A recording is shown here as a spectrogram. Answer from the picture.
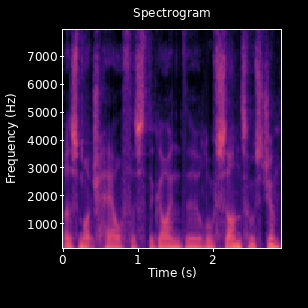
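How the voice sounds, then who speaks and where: Here a man talks in a British accent. His intonation stays fairly even. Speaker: gaming YouTuber. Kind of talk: gameplay commentary.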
